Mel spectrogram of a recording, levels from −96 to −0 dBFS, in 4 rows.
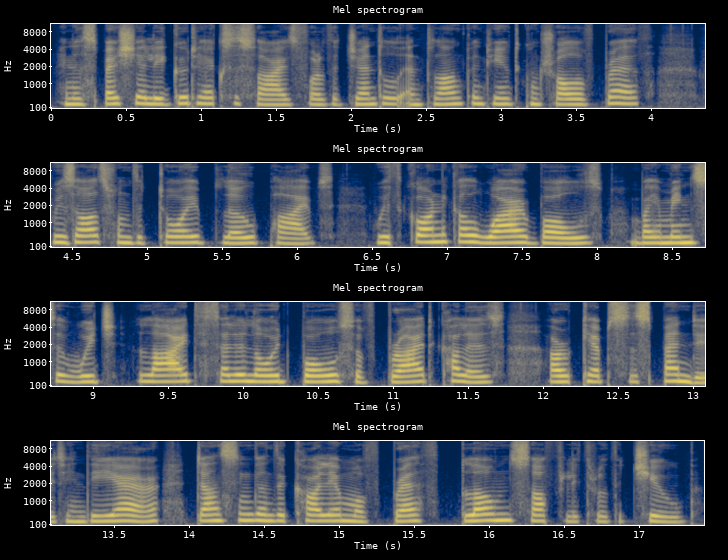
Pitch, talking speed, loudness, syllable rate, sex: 220 Hz, 170 wpm, -17 LUFS, 4.6 syllables/s, female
